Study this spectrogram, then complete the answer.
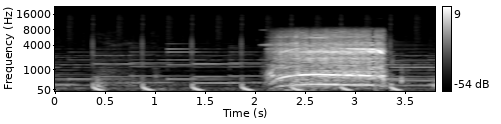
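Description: A power drill drives screws into a motorbike tire on an FX110 build to make improvised snow spikes: a steady whirring burst of about a second, preceded by sharp ticking clicks, close and fairly loud.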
